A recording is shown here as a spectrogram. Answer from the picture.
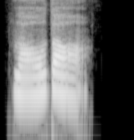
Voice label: "唠叨", Chinese

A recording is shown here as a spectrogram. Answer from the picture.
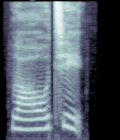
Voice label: "牢记", Chinese

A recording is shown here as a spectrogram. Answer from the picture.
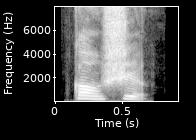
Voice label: "告示", Chinese

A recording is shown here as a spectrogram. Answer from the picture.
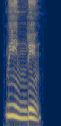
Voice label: "命令", Chinese

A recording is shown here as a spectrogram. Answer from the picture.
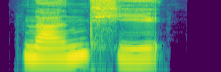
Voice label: "难题", Chinese

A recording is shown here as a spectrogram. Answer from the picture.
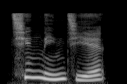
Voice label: "清明节", Chinese

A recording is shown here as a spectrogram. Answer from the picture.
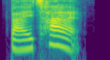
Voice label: "白菜", Chinese

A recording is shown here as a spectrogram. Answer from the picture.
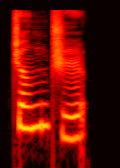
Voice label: "争执", Chinese

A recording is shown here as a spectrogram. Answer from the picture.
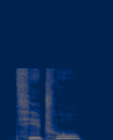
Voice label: "起初", Chinese

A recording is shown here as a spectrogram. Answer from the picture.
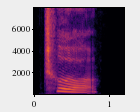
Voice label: "撤", Chinese

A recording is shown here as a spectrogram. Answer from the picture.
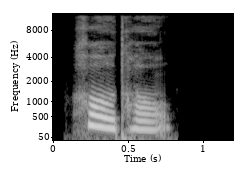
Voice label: "后头", Chinese

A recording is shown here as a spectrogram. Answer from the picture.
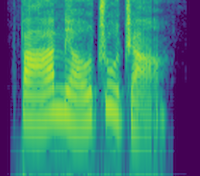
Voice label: "拔苗助长", Chinese

